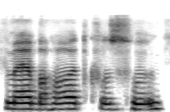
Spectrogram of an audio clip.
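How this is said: It is said in a dull, low-energy way.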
